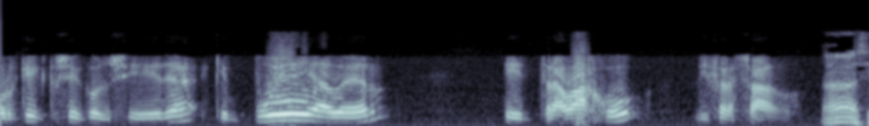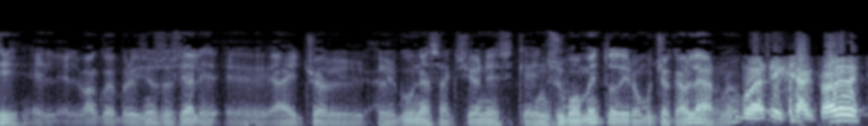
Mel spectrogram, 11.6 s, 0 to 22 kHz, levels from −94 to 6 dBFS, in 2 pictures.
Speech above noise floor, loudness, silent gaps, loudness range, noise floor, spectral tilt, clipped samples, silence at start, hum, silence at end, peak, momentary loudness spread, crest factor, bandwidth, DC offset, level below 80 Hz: 43 dB; -18 LUFS; none; 13 LU; -61 dBFS; -6.5 dB/octave; under 0.1%; 0 s; none; 0.05 s; -2 dBFS; 20 LU; 18 dB; 7.8 kHz; under 0.1%; -52 dBFS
